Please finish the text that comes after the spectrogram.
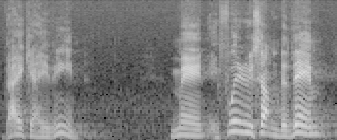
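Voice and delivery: low, hushed dawning alarm; alarmed inner thought. Acted. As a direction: think it aloud softly, as a worried onlooker. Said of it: "starting to freak out, thinking".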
